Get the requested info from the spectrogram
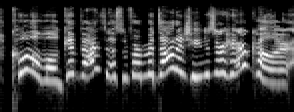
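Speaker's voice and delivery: high, rushed Valley Girl imitation; Valley Girl accent. Improvising prank caller wrapping up, mock Valley Girl accent. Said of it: "she puts on that Valley Girl accent".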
